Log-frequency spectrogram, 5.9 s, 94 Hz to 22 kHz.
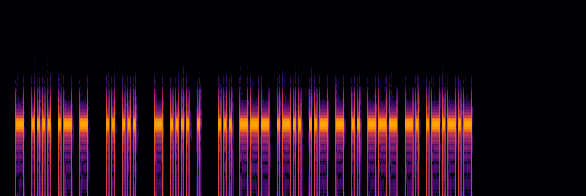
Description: Morse code, heard as a keyed tone, about 46 wpm, 700 Hz. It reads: THAT IS THE SOLUTION.
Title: Sentences from Top 1300 Words 45wpm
